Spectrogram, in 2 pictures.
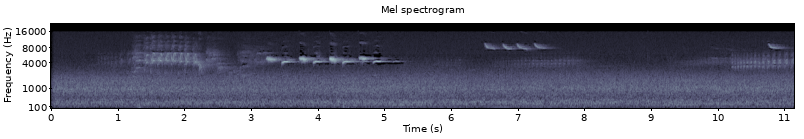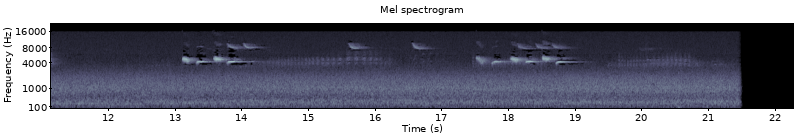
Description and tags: Birdsong 03 (Carmarthen)
Recorded with a Zoom H4N, some car noise in the distance.
Peaceful, Outdoor, Environment, Park, Birdsong, Tweeting, Nature, Field-recording, Birds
